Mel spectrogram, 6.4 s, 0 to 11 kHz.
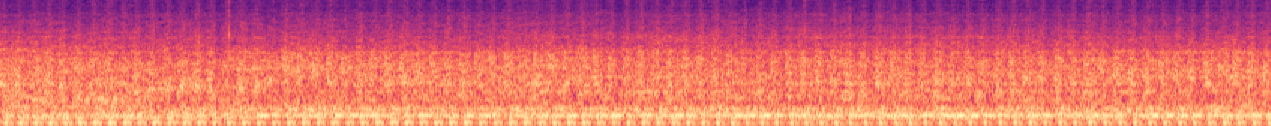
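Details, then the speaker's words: Suzuki Satria FU 150 checked before buying: a steady, even single-cylinder putter at idle with no knocks, rattles or hunting; normal, healthy engine. "Terus kita cek dulu suara mesinnya ya, dia getar apa enggak gitu kan."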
